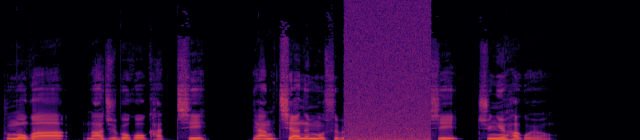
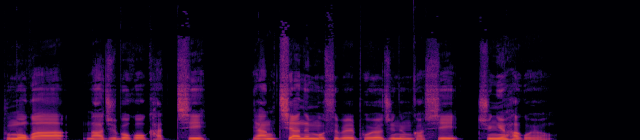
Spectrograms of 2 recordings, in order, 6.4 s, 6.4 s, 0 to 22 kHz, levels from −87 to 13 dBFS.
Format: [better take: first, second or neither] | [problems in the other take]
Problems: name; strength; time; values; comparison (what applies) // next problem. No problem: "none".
second | audio cutting out; filled with static; at 3.5 s for 1 s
